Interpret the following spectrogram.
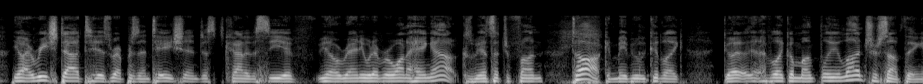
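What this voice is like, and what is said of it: Imitates another person's voice. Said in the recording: “Mark Maron was very ill in that impression”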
